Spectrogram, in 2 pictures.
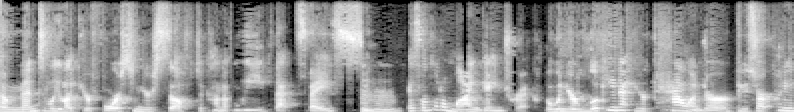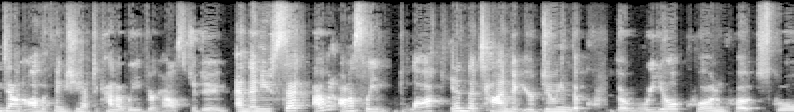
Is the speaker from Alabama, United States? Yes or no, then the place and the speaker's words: yes; Alabama, United States; accent: southern; Devin comes from Alabama and very close to my hometown, so my southern accent's really strong today.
